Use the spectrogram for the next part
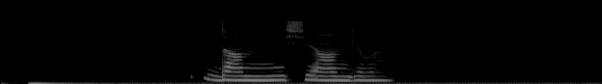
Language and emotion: Russian, neutral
